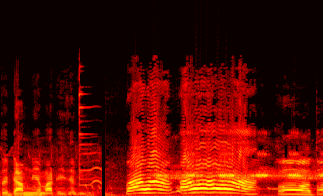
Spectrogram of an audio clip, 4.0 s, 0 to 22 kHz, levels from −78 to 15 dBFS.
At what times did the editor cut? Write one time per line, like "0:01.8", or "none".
0:01.3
